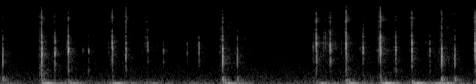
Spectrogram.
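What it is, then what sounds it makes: Low-profile mechanical keyboard, plastic keycaps. Both hands slowly type with their fingertips on a black Keychron K3 Pro low-profile mechanical keyboard with Gateron Red switches and plastic keycaps, resting on a desk mat. Each press gives a short, dry clack with a bright top and a soft low thud, arriving in uneven bursts with quiet gaps between them. At the end, one hand moves away.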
